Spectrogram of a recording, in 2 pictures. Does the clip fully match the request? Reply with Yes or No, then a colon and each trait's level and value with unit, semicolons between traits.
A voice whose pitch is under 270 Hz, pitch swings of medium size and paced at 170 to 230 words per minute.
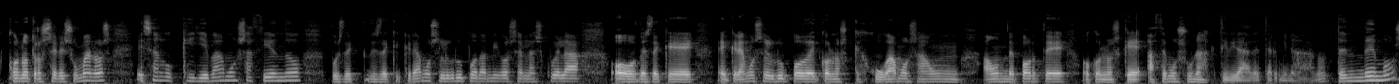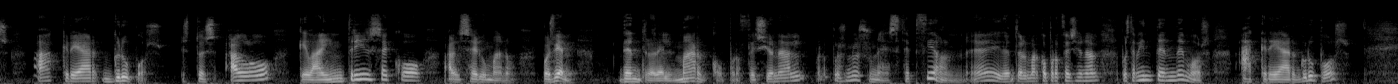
No: medium, 140 Hz; wide, 5.7 semitones; average, 180 wpm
